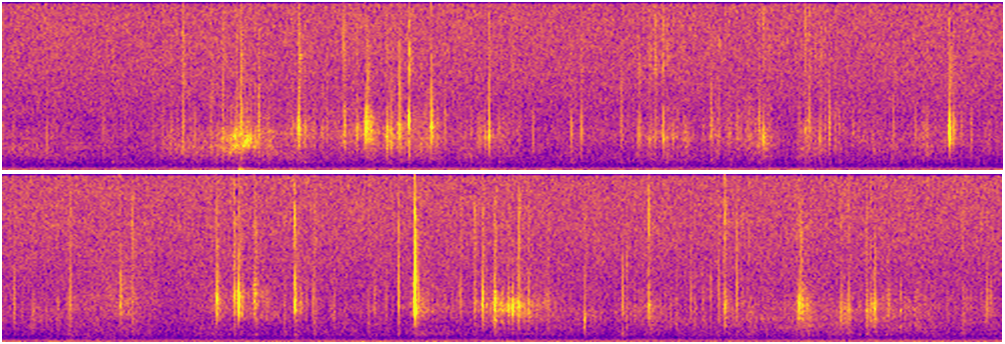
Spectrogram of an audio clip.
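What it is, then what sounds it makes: Steel pachinko balls. A loose pile of small solid steel pachinko balls on black velvet is gently rolled, pushed and clinked together under the fingertips of both hands, with dark painted nails and rings worn. Soft, bright metallic clicks and light ticks patter steadily over a low constant hum, the many quick taps running close together throughout.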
